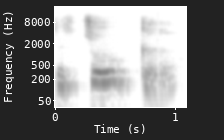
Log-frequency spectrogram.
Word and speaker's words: Zhuge: And the other important person's name come out is Zhuge Liang. We will talk about this one. Don't pronounce it as Zhu or something. It's Zhuge and Liang.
